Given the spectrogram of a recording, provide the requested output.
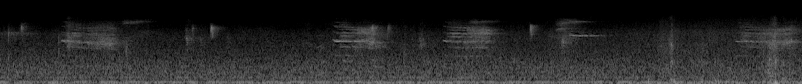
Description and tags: Ambient snippet recorded at Busch Wildlife Sanctuary with Olympus DS-40.
nature, field-recording, ambient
